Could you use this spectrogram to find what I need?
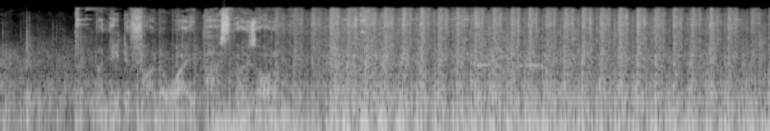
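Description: Heavy gunfire and explosions rumble steadily.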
